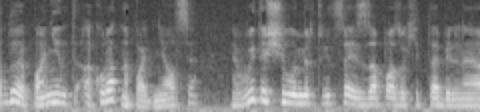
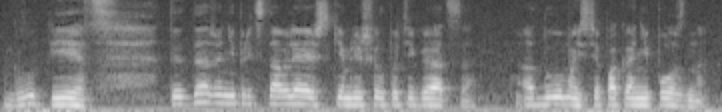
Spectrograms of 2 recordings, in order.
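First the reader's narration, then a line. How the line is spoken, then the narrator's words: Curt smirk, then sad. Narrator (Russian): обрезал собеседника генерал и усмехнулся, потом печально добавил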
